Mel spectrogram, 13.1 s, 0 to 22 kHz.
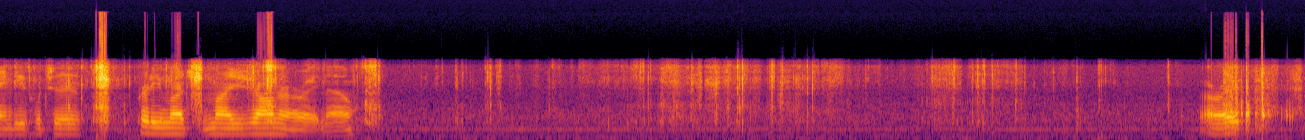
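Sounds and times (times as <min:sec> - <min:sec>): paper envelope rustling and crinkling: 0:04.8 - 0:10.9.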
